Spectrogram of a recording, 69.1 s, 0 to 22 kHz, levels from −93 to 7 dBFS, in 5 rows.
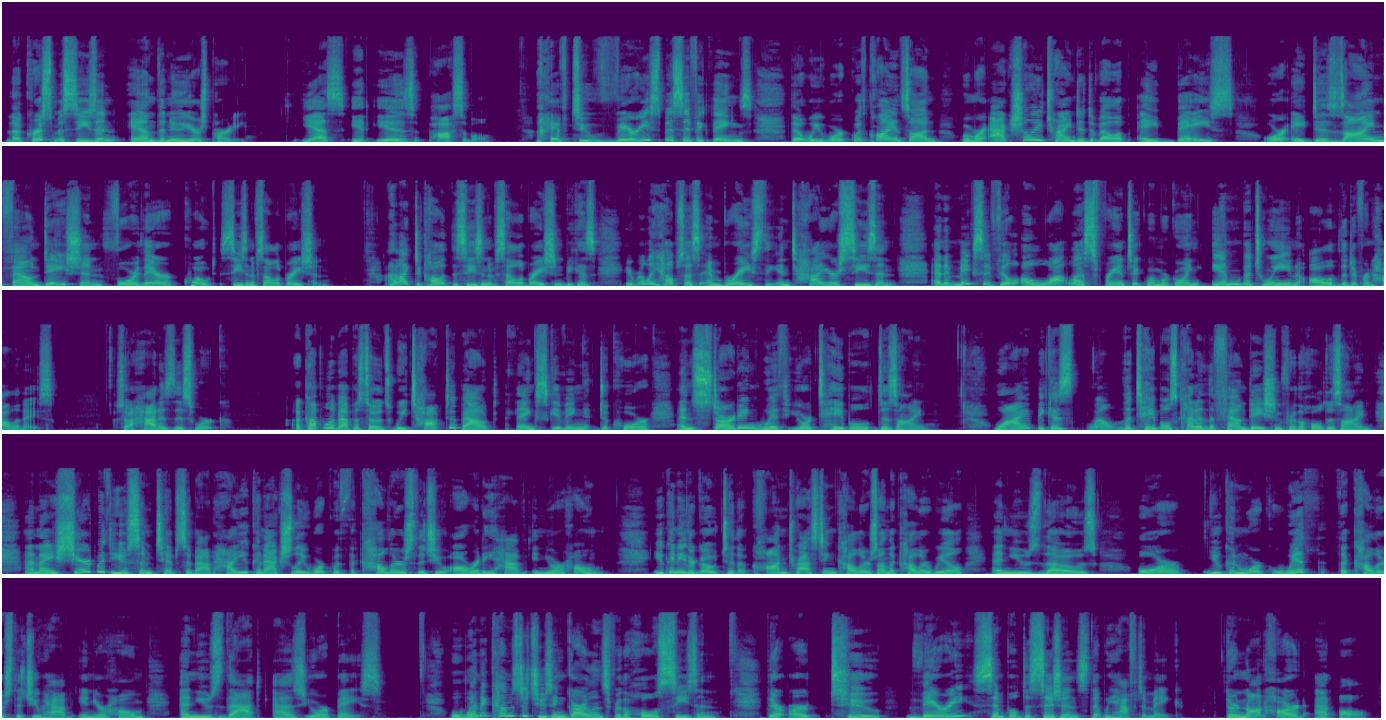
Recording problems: uneven, jittery; strongly; from 16 s to 1:04

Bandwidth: 16.5 kHz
